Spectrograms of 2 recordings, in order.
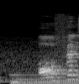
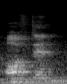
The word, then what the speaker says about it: often: हमने OFTEN ऑफन सीखा था, यानी हमने टी को साइलेंट कर दिया था, लेकिन अब लोगों ने बोलना शुरू कर दिया ऑफ्टन।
